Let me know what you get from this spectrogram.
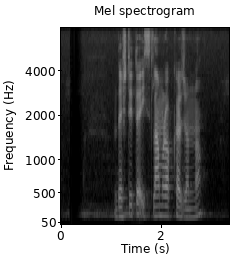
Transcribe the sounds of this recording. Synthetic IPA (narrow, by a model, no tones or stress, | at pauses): d̪eʃʈit̪ḛʔislamɾɔkʰːaɾd͡ʑonːo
